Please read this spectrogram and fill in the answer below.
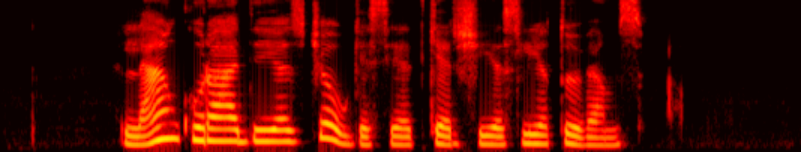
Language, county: Lithuanian, Telšiai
